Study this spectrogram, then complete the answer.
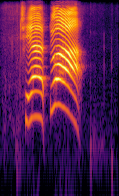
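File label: "qie2zi5", Mandarin Chinese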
